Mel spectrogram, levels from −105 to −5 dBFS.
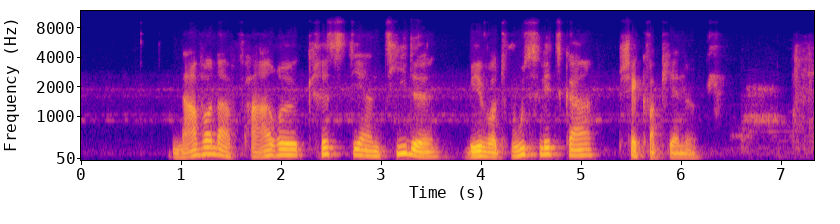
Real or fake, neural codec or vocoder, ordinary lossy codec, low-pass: real; none; Opus, 32 kbps; 7.2 kHz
